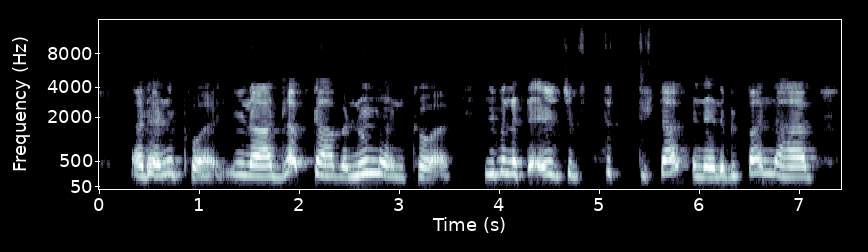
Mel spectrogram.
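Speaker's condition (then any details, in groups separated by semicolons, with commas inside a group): Cerebral palsy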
